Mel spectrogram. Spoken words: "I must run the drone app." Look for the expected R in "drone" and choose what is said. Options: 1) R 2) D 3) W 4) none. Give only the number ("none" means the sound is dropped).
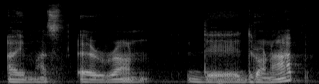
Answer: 1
